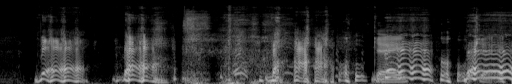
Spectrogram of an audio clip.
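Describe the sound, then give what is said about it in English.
A goat bleats repeatedly and loudly, several wavering, quavering calls in quick succession with short pauses between them. “It was a goat that chased the guy, and the goat helped get the bad guy.”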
